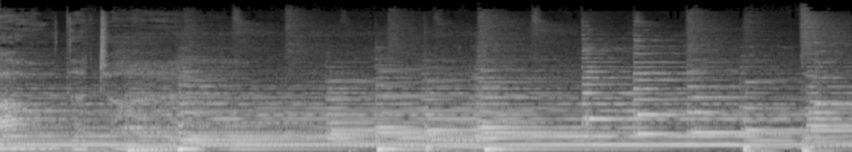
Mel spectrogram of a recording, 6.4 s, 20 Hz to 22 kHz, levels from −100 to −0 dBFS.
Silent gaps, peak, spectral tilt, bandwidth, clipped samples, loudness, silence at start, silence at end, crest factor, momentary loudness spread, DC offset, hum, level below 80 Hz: none; -8 dBFS; -7.5 dB/octave; 16.5 kHz; under 0.1%; -24 LUFS; 0 s; 0 s; 16 dB; 5 LU; under 0.1%; none; -38 dBFS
